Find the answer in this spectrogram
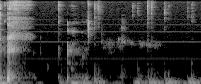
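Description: Computer keyboard keystrokes as a search term is typed: irregular sharp clicks with dull low knocks beneath them, starting about a second in.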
